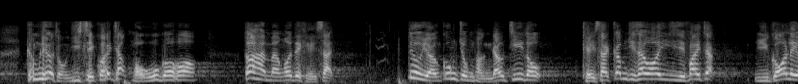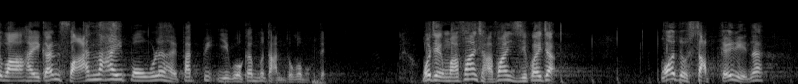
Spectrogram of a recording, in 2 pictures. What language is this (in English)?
Cantonese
